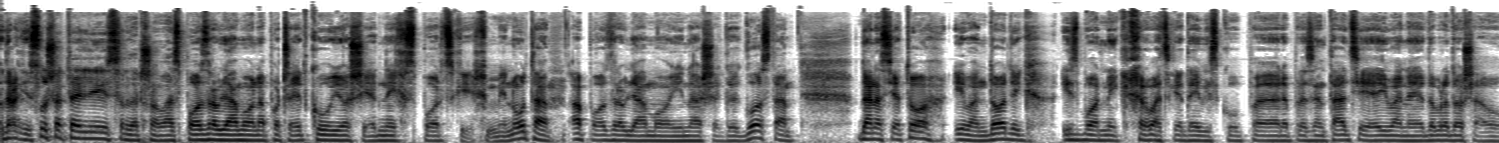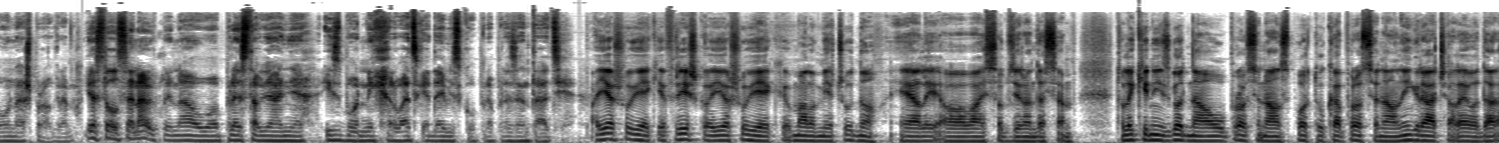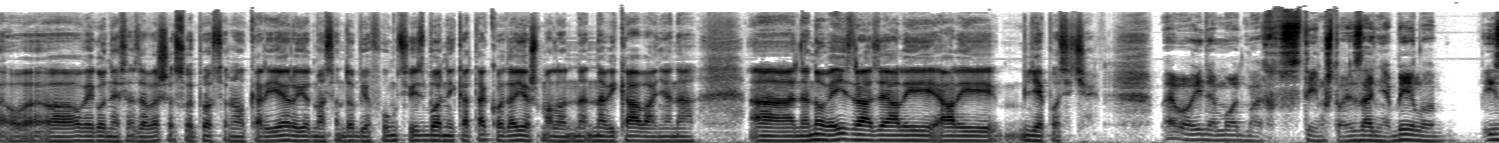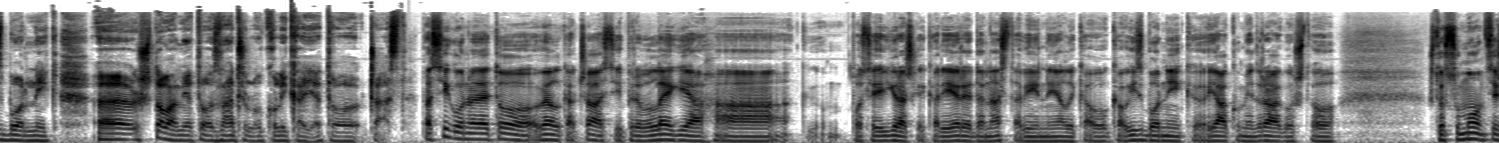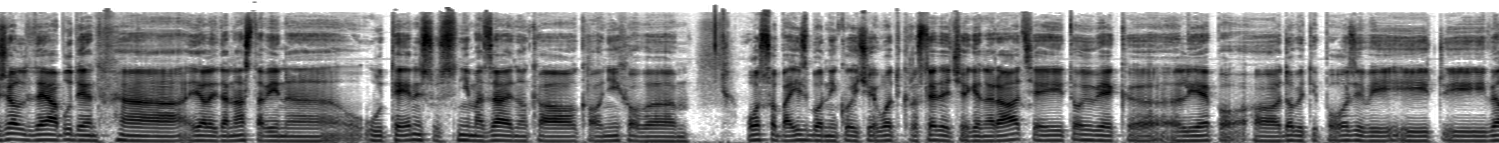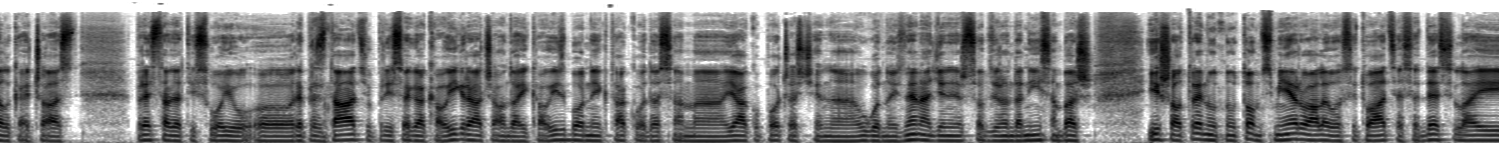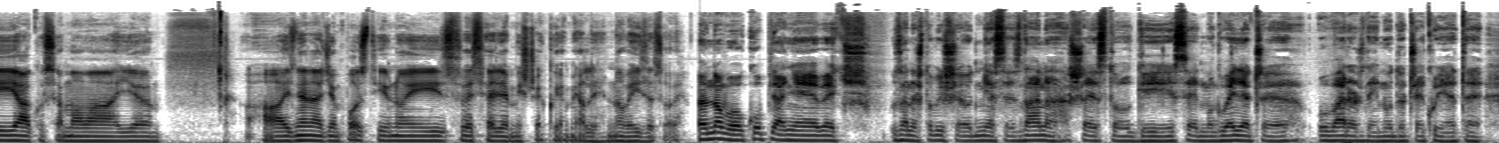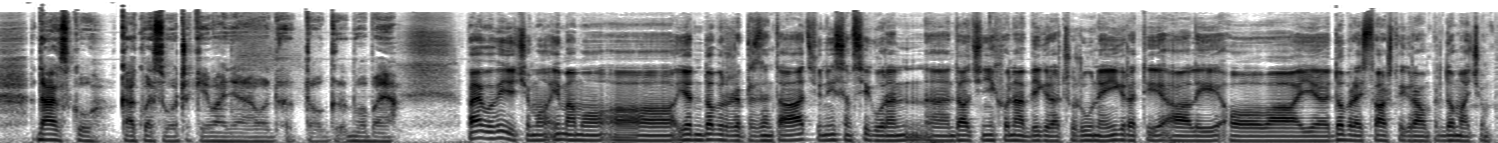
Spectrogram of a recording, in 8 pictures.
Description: O tome je govorio u razgovoru za Sportske minute Radiopostaje Mir Međugorje, govorio je o trofejima, najljepšim i najtežim trenucima bogate karijere, treniranju mladih, ostvarenju svojih snova, počecima u Međugorju…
